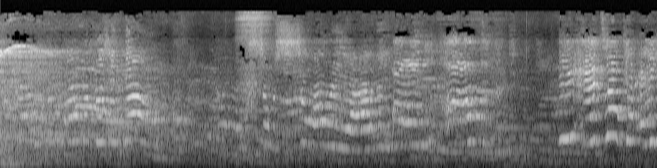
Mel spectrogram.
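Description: Children in a theatre audience calling out and chattering, their voices rising and falling in loudness.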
